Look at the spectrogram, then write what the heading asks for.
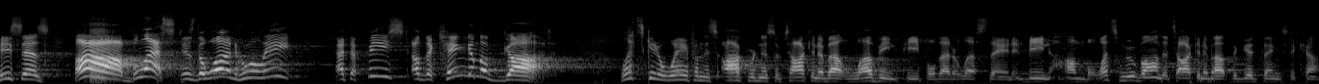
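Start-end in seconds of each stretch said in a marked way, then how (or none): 0.7-5.4 very loud, high, booming bellow. Retelling a man's line in a story about Jesus, bellowing. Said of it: "he bellows out this".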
